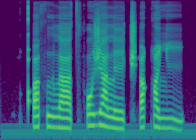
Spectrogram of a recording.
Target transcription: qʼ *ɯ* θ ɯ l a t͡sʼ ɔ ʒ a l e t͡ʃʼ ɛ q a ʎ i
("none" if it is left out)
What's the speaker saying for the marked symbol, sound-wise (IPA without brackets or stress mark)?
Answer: u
